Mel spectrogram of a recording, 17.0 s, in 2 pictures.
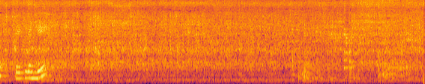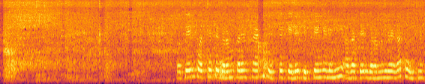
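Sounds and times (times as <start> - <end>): slices sizzling in hot oil: 0.0 - 17.0
metal spatula scraping: 5.8 - 14.1.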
